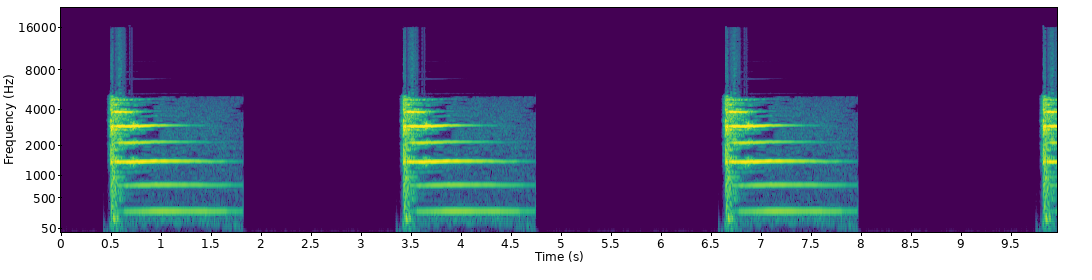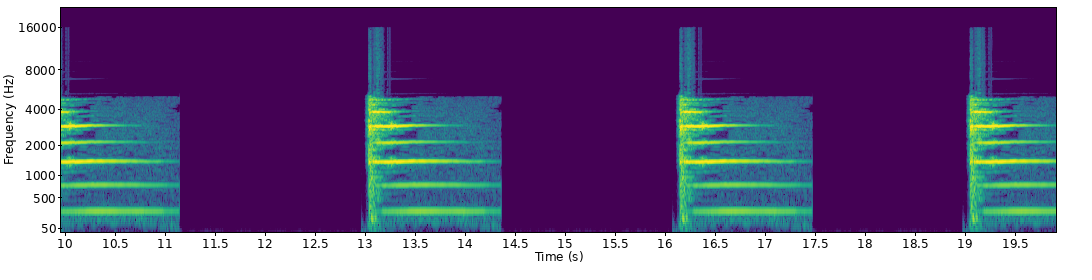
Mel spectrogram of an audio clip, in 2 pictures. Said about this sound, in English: So we'll be back after this 10-bell salute dedicated to Big Van Vader, Leon White.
